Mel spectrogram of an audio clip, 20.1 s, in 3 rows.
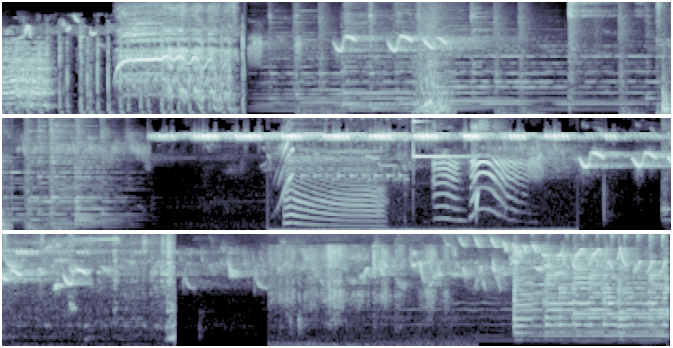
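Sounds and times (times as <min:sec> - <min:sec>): bird chirps: 0:08.0 - 0:19.7
insect trill: 0:08.2 - 0:14.9.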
